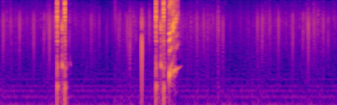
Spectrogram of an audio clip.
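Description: Two short pop sound effects about a second and a half apart, the second sliding down in pitch, over a faint low hum.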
